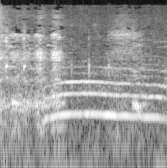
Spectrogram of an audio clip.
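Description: A kitten's long, drawn-out meow. It begins about half a second in, holds one pitch with a slight downward drift, and is still going at the end.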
